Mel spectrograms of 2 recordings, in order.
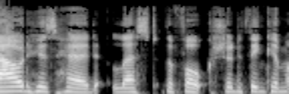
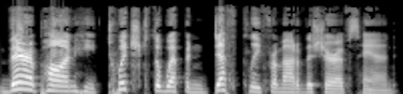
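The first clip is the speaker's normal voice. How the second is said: ordinary delivery, nothing marked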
